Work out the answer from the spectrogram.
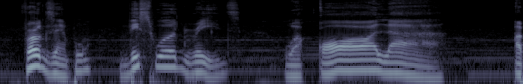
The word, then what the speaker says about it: وَقَالَا: For example, this word reads Waqaalaa. I pronounce the long vowel as normal.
